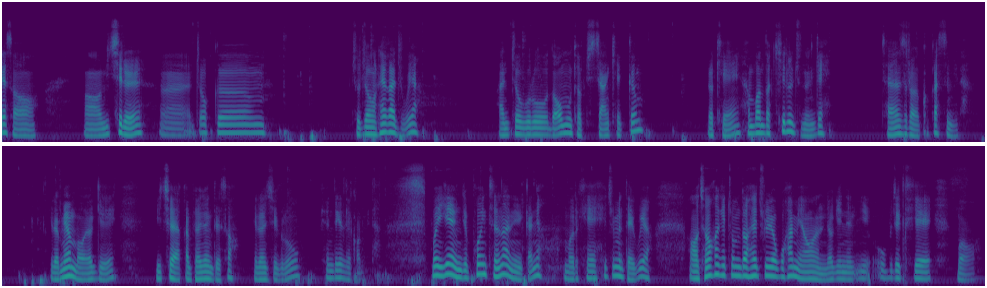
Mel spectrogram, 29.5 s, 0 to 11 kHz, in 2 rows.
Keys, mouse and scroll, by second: 3.0-4.0 middle drag, 3.8-7.8 typing, 4.0 ctrl+click, 4.7 ctrl+alt+click, 6.0 alt+click, 6.2 middle click, 6.8 alt+click, 6.8 middle click, 8.1-9.3 alt+drag, 9.6 alt+click, 11.2 s, 11.6 alt+click, 11.6 z, 12.3-13.3 alt+drag, 12.3 middle click, 13.6-14.9 alt+drag, 14.6-18.6 typing, 15.2 alt+right click, 16.3-18.9 alt+drag, 16.3 alt+right click, 17.6 alt+right click, 19.2 alt+click, 20.3 click, 20.9-23.5 typing, 20.9 alt+click, 21.1 alt+right click, 21.7 click, 21.8 alt+right click, 22.6 alt+right click, 23.1 alt+click, 25.0-25.8 typing, 25.2 alt+click, 25.2 alt+right click, 25.8 alt+click, 27.2 click, 27.2 alt+click.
